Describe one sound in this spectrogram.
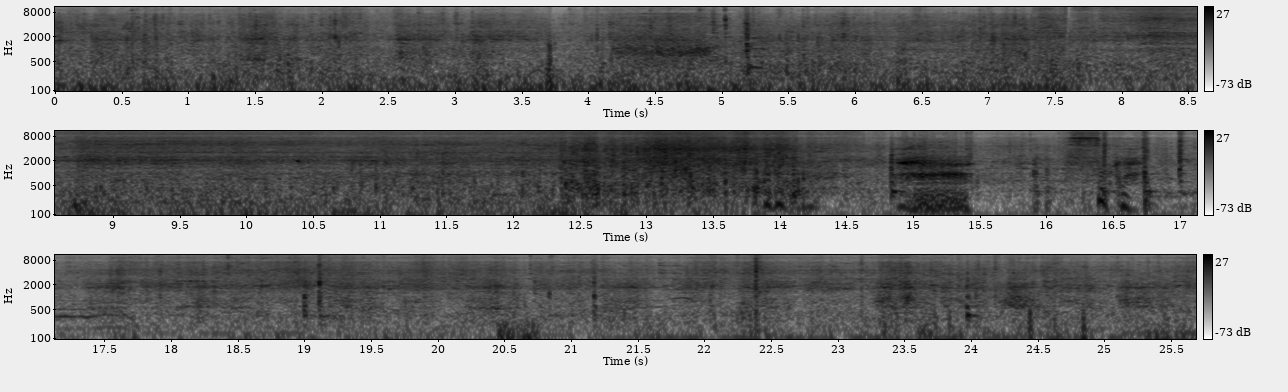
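Wind rushes past, loud and rumbling.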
